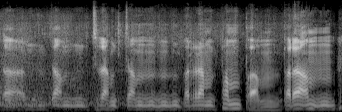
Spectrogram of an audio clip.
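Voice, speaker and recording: An actor playing a pompous, scheming older English professor in a 1940s radio drama, fussy and deliberate in his theatrical delivery. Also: fairly low pitch, fairly even intonation. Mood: jaunty, self-satisfied.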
